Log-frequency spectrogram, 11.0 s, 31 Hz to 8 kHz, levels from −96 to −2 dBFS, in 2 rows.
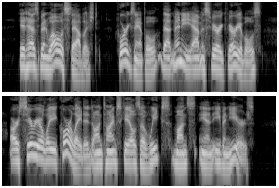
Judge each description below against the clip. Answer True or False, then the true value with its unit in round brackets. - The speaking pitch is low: True (130 Hz)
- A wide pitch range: False (4.1 semitones)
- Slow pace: True (130 wpm)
